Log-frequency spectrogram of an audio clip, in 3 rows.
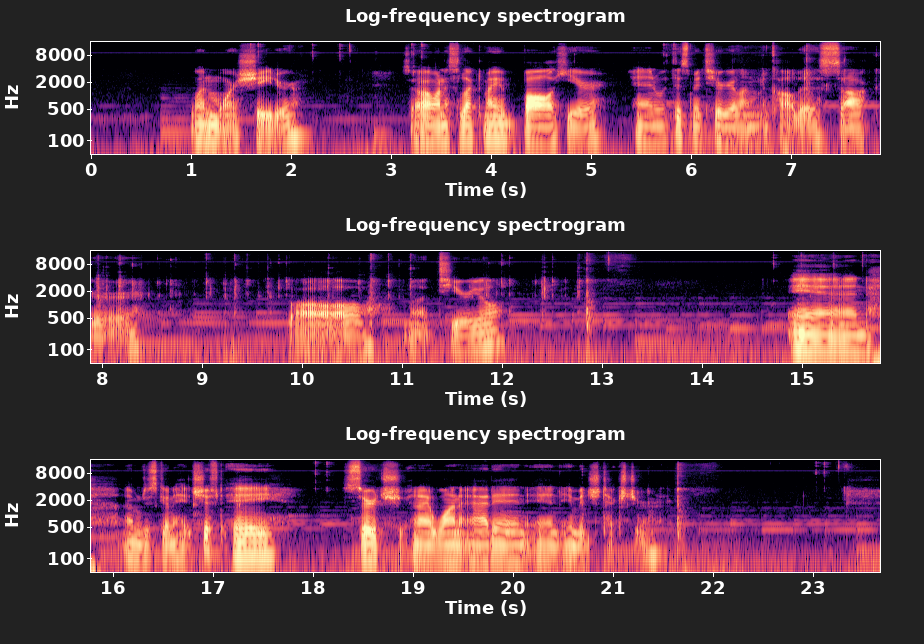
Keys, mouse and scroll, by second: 2.1 middle click, 3.0 click, 5.6 click, 8.3 c, 9.8 l, 13.9-14.5 scroll up 8, 14.5 shift+middle click, 15.2 middle click, 16.9 shift+a.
